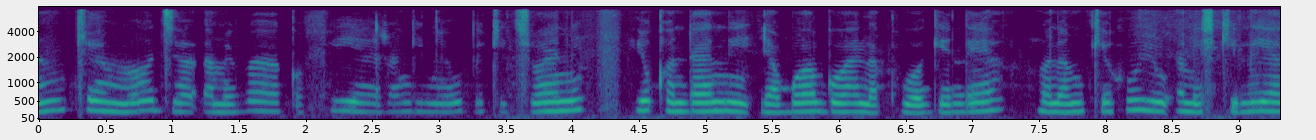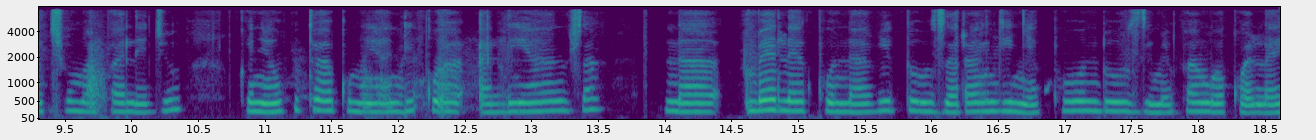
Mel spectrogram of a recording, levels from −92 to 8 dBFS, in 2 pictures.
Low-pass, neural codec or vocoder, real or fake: 7.2 kHz; codec, 16 kHz in and 24 kHz out, 2.2 kbps, FireRedTTS-2 codec; fake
